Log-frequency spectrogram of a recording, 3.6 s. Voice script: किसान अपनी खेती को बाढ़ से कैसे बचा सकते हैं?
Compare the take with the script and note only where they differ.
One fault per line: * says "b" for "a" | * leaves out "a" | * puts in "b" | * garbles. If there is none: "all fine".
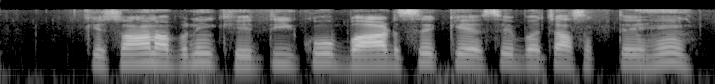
all fine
